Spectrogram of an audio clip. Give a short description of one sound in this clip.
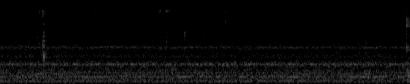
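A young woman bites into crispy food.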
